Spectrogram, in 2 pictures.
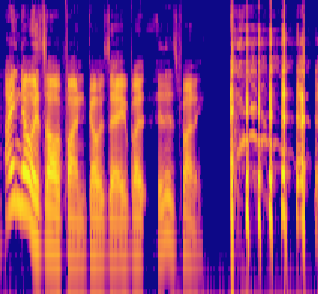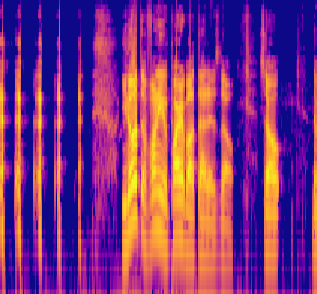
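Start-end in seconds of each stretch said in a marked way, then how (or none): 3.0-5.0 high burst of laughter; laughing. Real, not acted. Laughing while telling Jose it's all fun.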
